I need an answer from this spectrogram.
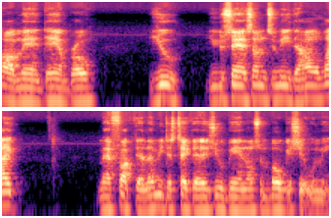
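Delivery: ordinary talk, nothing marked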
